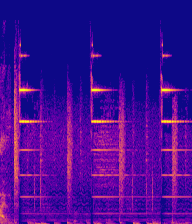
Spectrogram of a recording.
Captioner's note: bells dinging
